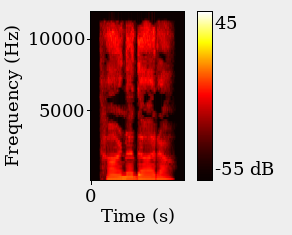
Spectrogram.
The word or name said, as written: ಠಾಣದಾರ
